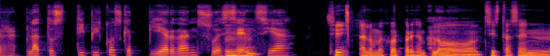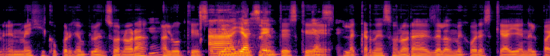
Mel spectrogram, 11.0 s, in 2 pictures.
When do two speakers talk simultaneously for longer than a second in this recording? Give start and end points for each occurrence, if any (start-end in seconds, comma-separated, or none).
6.8-9.0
